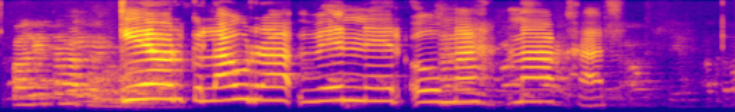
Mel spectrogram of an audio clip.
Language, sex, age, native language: Icelandic, female, 9, Icelandic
